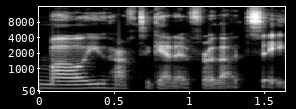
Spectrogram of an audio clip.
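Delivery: ordinary delivery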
